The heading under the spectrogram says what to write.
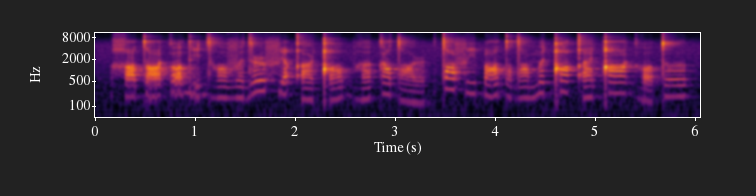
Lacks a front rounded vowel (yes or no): yes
